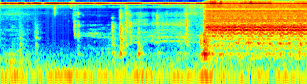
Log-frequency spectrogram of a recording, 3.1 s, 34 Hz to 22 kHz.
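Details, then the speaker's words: 1982 Panasonic NV-366 VHS deck with belts known to be bad. Fast forward gives a few clicks, then a loud, shrill high whirring; owner doesn't think it's the tape. Noisy fast forward. "forward seemed to work but very noisy i don't think it's the tape"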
